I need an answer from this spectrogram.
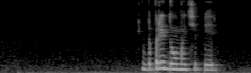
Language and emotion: Russian, neutral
